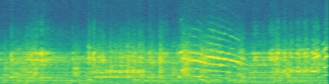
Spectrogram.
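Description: Layered voice montage mixed with electronic music, no clear words. Held steady tones run underneath, and a cluster of falling glides sweeps down about two and a half seconds in.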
